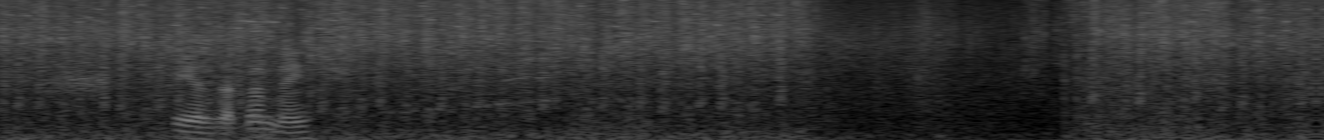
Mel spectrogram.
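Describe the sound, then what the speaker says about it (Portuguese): Gunfire erupts in the co-op shooter Outriders, sharp loud shots and booms over game ambience while players chat in Portuguese, with a brief quieter lull near the end. "Um tiro de sniper né, a vida inteira."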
